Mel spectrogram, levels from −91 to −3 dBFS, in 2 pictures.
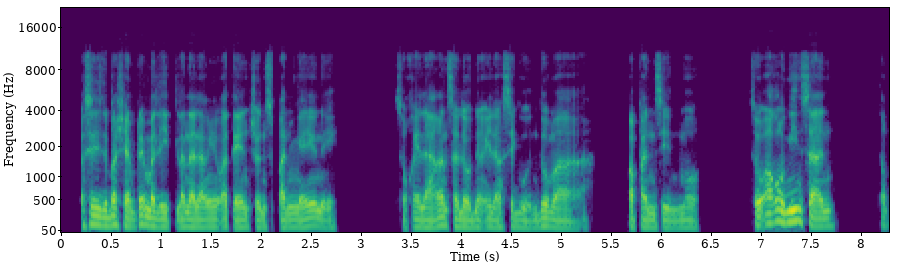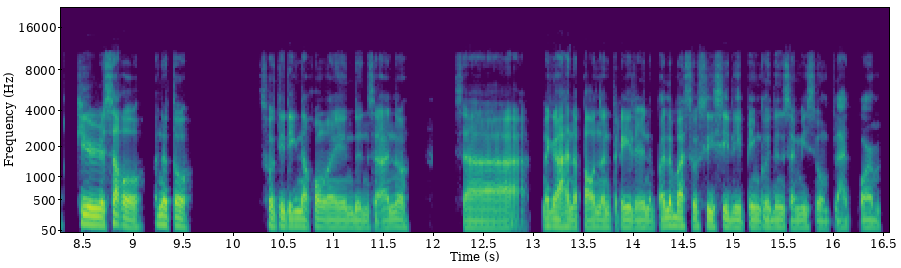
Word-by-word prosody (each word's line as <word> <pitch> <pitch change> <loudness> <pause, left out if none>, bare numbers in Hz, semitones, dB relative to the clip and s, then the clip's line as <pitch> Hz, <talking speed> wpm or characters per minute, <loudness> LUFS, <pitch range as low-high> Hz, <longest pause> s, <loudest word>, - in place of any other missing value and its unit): kasi 125 -2 +1
‘di 105 - +1
ba 120 - +3
siyempre, 125 +2 +2
maliit 95 -3 +2
na 95 - +1
lang 95 0 +1
‘yong 95 - -1
attention 90 0 -1
span 90 +1 -2
ngayon, 100 +3 +1
eh. 85 - -12 0.6
So - - -11
kailangan 90 +4 0
sa - - 0
loob 90 -2 0
ng - - -1
ilang 90 -1 -3
segundo, 90 +3 -3
mapapansin 85 +1 -4
mo. 90 -2 -5 0.5
So 115 - +4
ako 150 +1 +4
minsan, 150 -11 +5 0.5
naku-curious 115 +1 +4
ako, 90 0 +2 0.2
"Ano 120 - +5
‘to?" - - +2 0.7
So - - -2
titignan 100 -2 +1
ko 95 - 0
ngayon 90 -1 -1
doon 85 -1 -3
sa 85 - -2
ano, 90 -2 -3 0.4
sa 85 - -4 0.7
naghahanap 95 -2 +3
ako 90 - +2
ng 90 0 -1
trailer 90 -1 -1
ng 85 - -3
palabas, 100 +1 +1
so 95 - -1
sisilipin 95 -1 -1
ko 90 - -2
doon 90 -1 -1
sa - - -2
mismong 85 -2 -5
platform. 90 -1 -6
90 Hz, 180 wpm, -23 LUFS, 90-100 Hz, 0.7 s, minsan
